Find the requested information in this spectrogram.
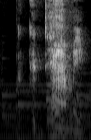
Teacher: Harusnya academic, penekanannya di dua dari belakang. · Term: word stress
